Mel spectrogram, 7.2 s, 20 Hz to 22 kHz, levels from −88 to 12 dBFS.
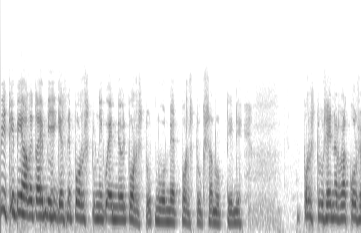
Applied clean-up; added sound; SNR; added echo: none; none; none; none.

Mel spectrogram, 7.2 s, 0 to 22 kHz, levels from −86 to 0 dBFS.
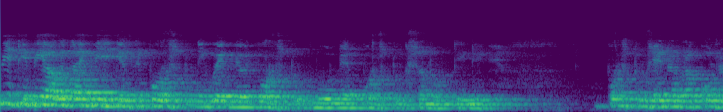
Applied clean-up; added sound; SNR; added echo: none; none; none; reverberation time 1.0 s.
